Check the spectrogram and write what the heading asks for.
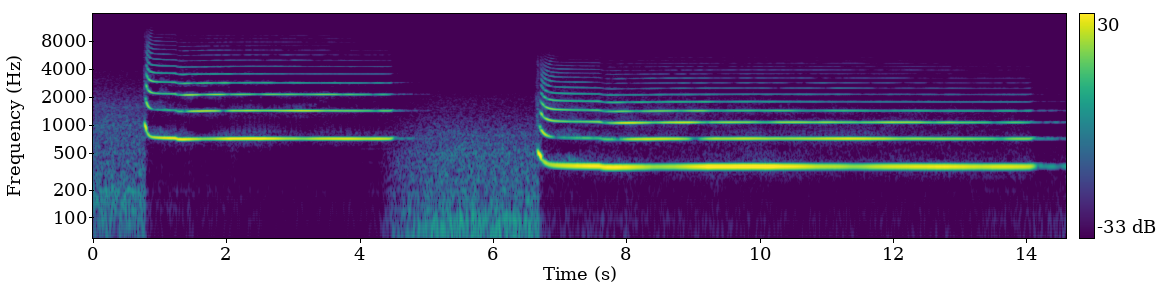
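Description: Handheld compressed-air horn sounding two long blasts while carried past at walking pace. The first is higher and lasts about three and a half seconds; after a short gap a second, lower blast holds for about seven seconds. The pitch change heard as it passes is small.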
